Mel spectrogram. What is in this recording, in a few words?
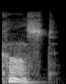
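"caste", British English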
